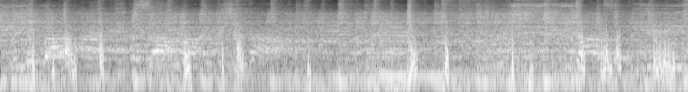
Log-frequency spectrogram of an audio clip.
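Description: Live pop-rock band playing through a stadium PA, with electric guitars, bass and drums and a male voice singing over them. The bass is very loud and overloads the recording.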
